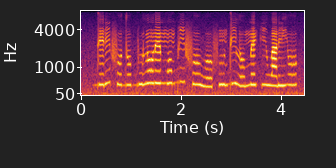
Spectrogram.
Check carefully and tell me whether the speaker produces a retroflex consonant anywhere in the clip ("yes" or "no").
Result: no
